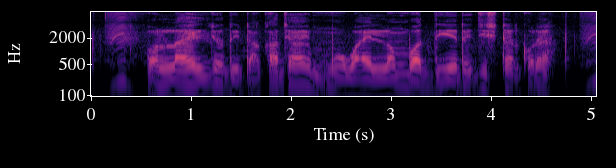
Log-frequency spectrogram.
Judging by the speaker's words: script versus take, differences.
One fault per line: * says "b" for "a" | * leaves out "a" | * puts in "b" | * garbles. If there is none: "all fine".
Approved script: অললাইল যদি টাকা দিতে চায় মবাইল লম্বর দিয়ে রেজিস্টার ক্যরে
* leaves out "দিতে"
